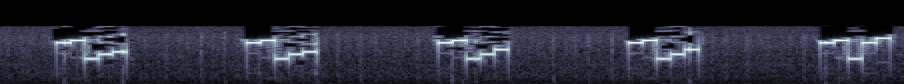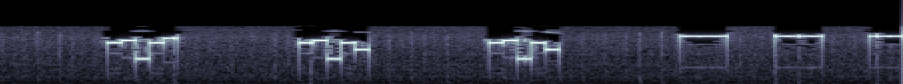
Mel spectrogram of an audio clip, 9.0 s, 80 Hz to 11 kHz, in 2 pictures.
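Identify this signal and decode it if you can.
Five-tone selective call (ZVEI), heard as quick runs of five tones, tones of about 70 ms. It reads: 89134 89134 89135 89135 89180 89180 89185 89185
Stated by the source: ZVEI five-tone selective call 89132 received by SDR, recorded on the feuerwehr-orlamuende fire brigade server.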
